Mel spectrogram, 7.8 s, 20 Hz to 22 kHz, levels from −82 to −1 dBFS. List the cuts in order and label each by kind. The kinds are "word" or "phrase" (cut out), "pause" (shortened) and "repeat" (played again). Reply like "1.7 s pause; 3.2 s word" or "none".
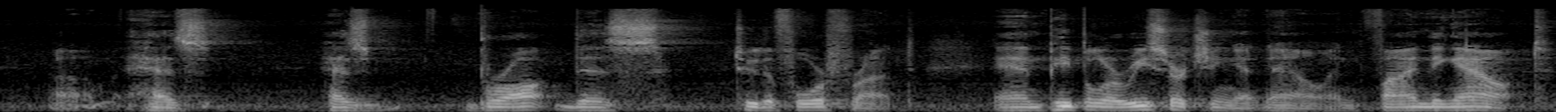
2.2 s pause; 3.6 s word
